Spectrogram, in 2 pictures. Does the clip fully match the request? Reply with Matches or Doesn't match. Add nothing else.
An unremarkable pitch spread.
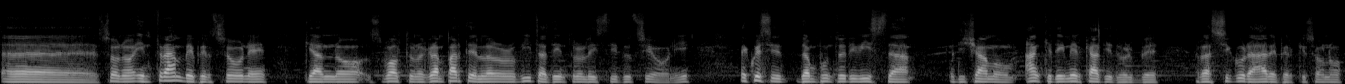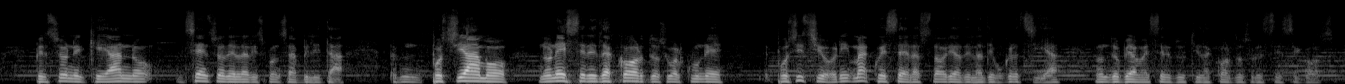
Matches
